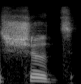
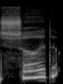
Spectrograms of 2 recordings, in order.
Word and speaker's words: should: Which consonant isn't pronounced in should, would, and could? In should, would, and could, the letter L is silent.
